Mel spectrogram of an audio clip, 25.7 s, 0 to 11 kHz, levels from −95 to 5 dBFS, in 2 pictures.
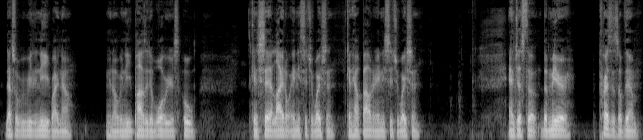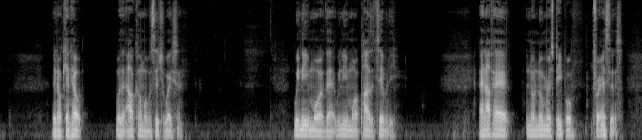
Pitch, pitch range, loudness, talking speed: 75 Hz, 75-80 Hz, -23 LUFS, 145 wpm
